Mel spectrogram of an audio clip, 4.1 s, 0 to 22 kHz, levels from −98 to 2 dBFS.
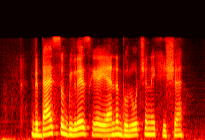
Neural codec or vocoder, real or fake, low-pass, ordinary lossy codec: codec, 16 kHz, 1 kbps, X-Codec, HuBERT features, trained on balanced general audio; fake; 7.2 kHz; none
